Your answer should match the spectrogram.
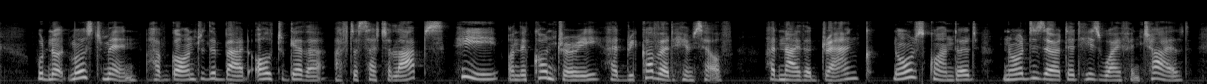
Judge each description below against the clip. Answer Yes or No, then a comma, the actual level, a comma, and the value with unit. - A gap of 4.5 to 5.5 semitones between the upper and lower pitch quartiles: No, average, 3.5 semitones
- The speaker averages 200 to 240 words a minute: No, average, 160 wpm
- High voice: Yes, high, 225 Hz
